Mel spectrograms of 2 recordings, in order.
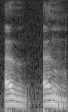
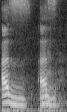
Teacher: زال میں سیٹی کی آواز نہیں ہوتی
